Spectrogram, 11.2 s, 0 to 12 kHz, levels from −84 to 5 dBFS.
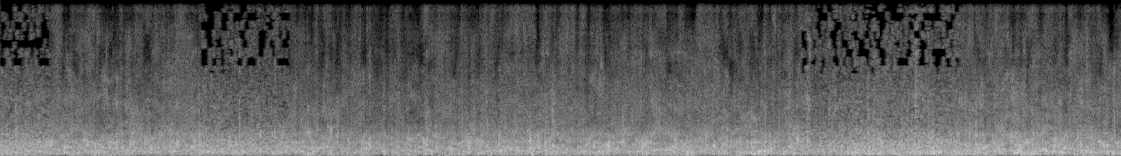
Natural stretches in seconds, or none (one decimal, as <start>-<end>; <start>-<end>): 0.0-0.5; 2.0-2.9; 8.0-9.6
